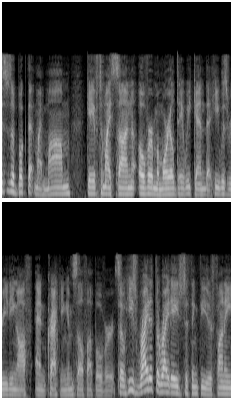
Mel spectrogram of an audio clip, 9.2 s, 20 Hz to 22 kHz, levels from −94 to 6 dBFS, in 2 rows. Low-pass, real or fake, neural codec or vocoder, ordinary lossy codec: 7.2 kHz; fake; codec, 16 kHz, 0.4 kbps, LongCat-Audio-Codec; AAC, 32 kbps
